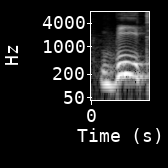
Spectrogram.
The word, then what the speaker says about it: beat: उसके बाद दोस्तों बीट और इससे मिलते जुलते वर्ड्स, तो ये है BEAT, बीट। इसमें बड़ी ई का साउंड है, तो यहाँ पर आई है, उसके सामने 2 डॉट्स हैं, बड़ी ई, बीट।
